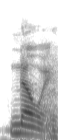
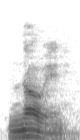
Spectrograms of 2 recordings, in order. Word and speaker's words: knowing: Right here, the K on knowing is silent. So instead of saying knowing, okay, this K at the very beginning, we do not pronounce it. Knowing. Okay. Knowing.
